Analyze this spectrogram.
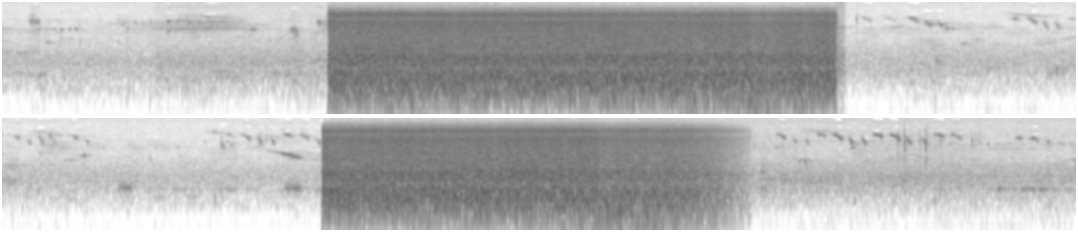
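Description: Loud, steady rushing of churning river water, in two stretches of about five and four seconds that start and stop abruptly. Between them it is much quieter, with birds chirping over a faint background.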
